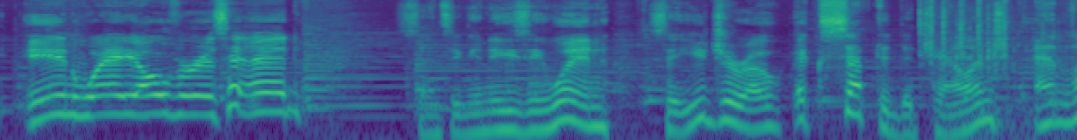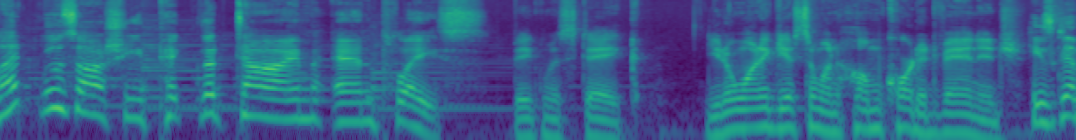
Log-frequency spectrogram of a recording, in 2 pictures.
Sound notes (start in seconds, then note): none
